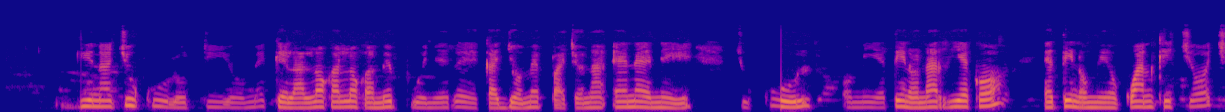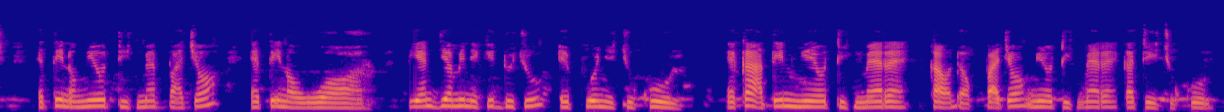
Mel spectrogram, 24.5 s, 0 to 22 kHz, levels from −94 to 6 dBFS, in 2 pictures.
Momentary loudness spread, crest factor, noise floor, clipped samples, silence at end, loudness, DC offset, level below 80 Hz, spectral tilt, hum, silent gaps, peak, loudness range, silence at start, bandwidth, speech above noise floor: 14 LU; 22 dB; -80 dBFS; under 0.1%; 0.1 s; -30 LUFS; under 0.1%; -76 dBFS; -6.5 dB/octave; none; none; -8 dBFS; 7 LU; 0.8 s; 7.6 kHz; 50 dB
